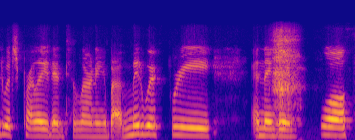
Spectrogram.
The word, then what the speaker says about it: midwifery: parlayed into learning about midwifery and then going to school. So that's kind of. Is that how you pronounce it? Midwifery? Yeah, midwifery. Wow. Wild. Yeah. That's the funniest possible pronunciation.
